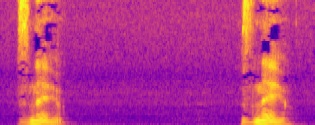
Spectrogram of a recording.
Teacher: With and her. They glide together and almost sound like one.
